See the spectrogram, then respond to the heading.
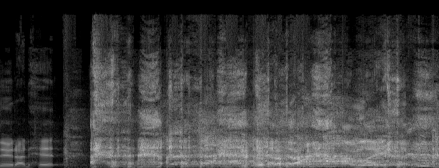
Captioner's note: participants laugh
